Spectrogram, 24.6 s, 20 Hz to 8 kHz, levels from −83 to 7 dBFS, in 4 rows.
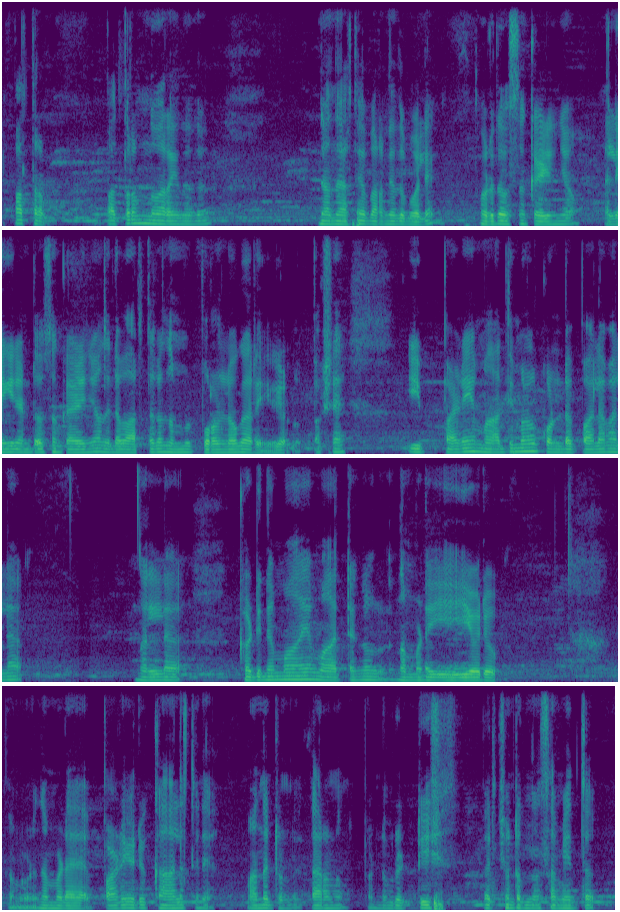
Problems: background sounds at intervals, background conversations at intervals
